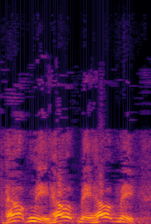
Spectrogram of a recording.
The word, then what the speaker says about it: help me: Help me. Engole o P, help me, né? O P e o M estão em conflito.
